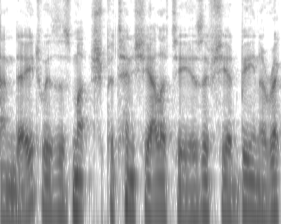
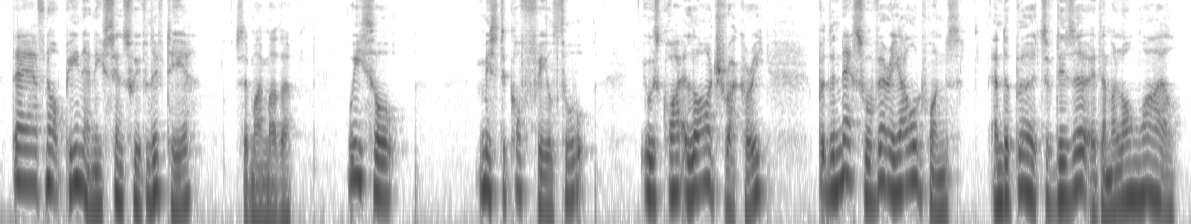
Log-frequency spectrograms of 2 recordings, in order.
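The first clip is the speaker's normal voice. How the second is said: higher-pitched, hesitant character voice; the mother's voice, pitched up; timid young mother figure; 6 semitones higher than usual. Acted. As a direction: answer in a higher voice, halting as you explain.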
